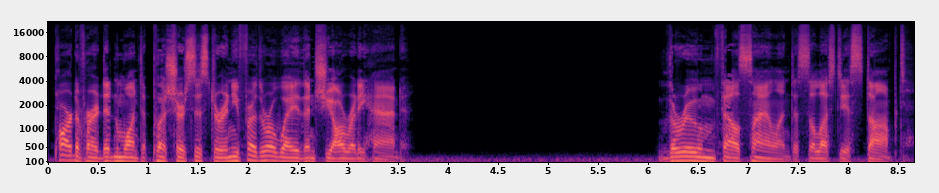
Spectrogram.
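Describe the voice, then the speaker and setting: A man reading scripted dramatic fiction as a narrator, in a measured, solemn storytelling manner. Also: lowish voice, a bit bright.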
